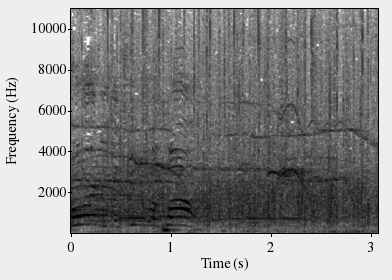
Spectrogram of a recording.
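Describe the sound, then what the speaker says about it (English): A crowd at an outdoor political rally in St. Louis claps in brief applause, mixed with cheering, whistles and overlapping voices. "Ken Horton, let's give him a applause."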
